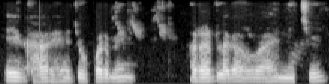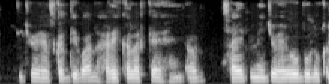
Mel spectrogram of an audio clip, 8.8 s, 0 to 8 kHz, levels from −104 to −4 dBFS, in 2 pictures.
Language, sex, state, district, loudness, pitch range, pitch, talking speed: Hindi, male, Chhattisgarh, Raigarh, -20 LUFS, 125-130 Hz, 125 Hz, 185 wpm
